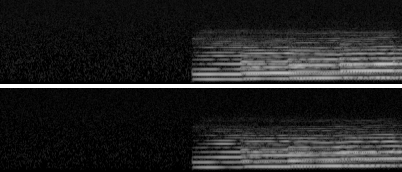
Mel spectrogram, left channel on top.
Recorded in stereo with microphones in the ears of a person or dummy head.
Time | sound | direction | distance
1.9 | a flute | 25° left (ahead or behind) | 1.8 m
